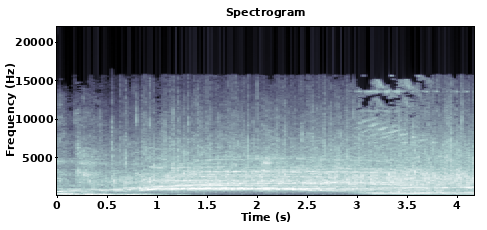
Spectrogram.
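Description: Studio audience applauding and cheering, with soft music underneath.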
